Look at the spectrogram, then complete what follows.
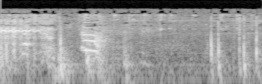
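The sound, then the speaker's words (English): A horse whinnies loudly and shrilly, with a second high neigh soon after, followed by a quieter stretch and then a scatter of sharp thuds and hoof clatter as the horse, ridden hard at night over ground studded with gopher holes, trips and falls. “His horse tripped and fell.”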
